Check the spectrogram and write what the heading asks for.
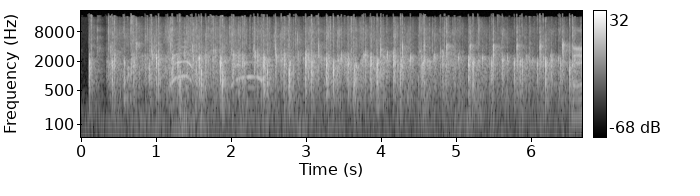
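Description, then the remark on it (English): An audience breaks into sustained applause for author Henry Alford at a live show, dense overlapping claps forming a steady, fairly loud wash, with a few faint voices and cheers mixed in beneath. “Give a big round of applause for Mr. Henry Alford.”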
